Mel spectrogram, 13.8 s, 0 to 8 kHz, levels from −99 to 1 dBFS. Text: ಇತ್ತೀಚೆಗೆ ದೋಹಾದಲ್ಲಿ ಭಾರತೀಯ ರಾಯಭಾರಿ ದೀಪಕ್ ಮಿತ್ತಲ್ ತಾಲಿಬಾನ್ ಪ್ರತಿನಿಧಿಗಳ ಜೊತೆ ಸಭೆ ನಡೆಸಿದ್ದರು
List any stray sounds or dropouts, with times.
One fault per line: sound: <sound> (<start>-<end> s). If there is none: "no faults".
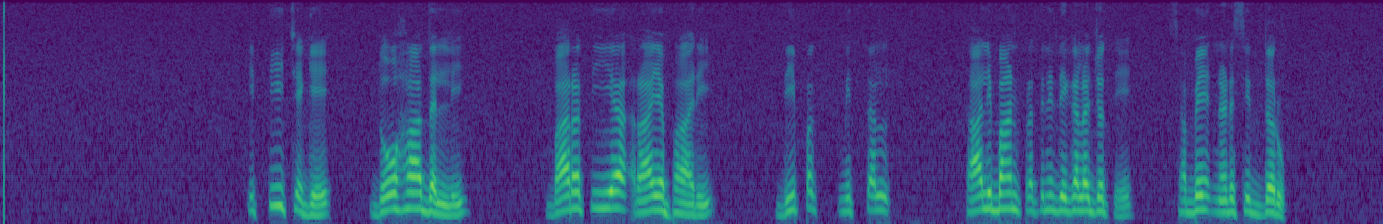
no faults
